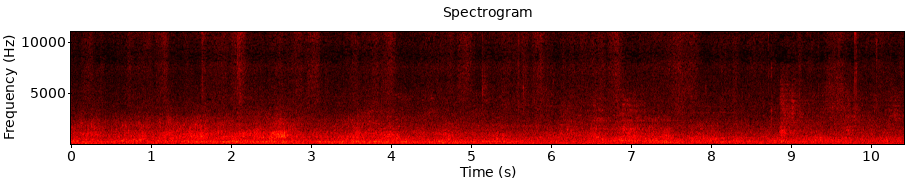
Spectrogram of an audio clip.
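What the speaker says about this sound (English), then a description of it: "And another helicopter passing over." A steady, loud low rumble of a helicopter passing overhead in Toronto, sustained without pause throughout.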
